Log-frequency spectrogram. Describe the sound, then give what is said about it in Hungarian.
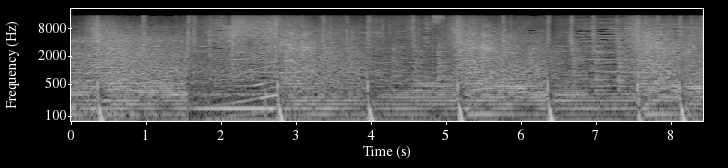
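A loud tractor engine revs and roars, its pitch rising and falling in repeated surges, punctuated by deep rhythmic thuds roughly every second or so, with no one speaking. “Szüksége van ehhez egy traktorra, amellyel az elvárás valósággá válik.”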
